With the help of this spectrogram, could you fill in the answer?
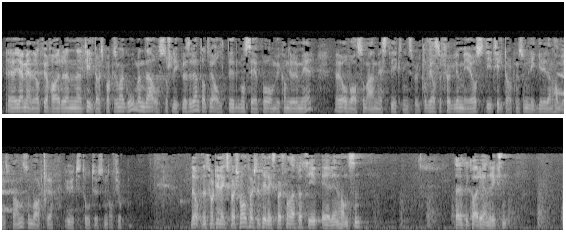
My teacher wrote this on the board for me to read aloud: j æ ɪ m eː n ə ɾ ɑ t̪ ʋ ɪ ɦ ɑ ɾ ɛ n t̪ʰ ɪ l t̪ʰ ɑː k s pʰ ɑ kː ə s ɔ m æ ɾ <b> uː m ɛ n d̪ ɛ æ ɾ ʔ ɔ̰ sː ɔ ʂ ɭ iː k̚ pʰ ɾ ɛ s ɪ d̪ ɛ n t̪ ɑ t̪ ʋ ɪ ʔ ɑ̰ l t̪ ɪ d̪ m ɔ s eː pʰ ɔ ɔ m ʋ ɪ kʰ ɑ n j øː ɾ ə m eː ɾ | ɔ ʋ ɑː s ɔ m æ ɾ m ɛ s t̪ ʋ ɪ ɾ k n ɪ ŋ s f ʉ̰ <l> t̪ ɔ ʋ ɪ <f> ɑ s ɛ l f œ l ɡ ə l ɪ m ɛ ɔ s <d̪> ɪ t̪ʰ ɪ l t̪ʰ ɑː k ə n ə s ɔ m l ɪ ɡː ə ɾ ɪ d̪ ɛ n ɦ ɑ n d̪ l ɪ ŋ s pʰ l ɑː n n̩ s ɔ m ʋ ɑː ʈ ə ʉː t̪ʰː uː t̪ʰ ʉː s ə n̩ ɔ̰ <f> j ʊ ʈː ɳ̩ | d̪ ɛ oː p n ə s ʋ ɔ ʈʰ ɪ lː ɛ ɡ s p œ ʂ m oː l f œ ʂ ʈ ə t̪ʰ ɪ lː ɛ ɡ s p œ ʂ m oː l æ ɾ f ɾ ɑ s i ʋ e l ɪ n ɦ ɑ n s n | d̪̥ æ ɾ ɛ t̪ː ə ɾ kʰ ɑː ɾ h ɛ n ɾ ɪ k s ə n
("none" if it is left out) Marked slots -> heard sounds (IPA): ɡ, l, h, d̪, f

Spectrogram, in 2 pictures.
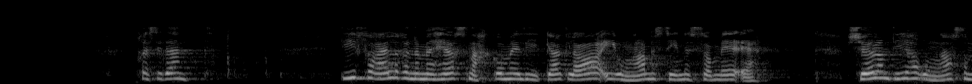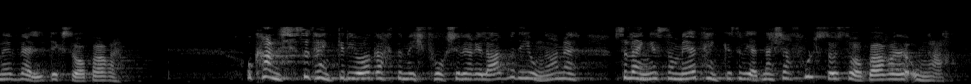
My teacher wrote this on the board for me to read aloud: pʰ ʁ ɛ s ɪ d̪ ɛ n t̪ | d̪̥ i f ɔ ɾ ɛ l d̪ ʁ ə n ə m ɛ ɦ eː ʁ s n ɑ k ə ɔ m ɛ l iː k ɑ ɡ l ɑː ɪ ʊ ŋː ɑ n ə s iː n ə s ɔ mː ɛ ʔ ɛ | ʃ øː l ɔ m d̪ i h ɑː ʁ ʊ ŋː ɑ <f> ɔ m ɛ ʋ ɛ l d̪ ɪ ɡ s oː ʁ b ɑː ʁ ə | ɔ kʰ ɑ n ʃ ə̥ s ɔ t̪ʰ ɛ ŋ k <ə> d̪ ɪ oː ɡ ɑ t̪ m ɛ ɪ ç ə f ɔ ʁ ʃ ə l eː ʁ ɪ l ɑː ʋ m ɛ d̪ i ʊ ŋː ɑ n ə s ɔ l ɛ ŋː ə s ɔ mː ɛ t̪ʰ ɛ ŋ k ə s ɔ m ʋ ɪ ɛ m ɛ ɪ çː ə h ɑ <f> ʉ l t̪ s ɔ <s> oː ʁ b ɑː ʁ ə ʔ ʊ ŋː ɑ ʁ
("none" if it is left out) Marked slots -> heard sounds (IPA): s, ə, f, s

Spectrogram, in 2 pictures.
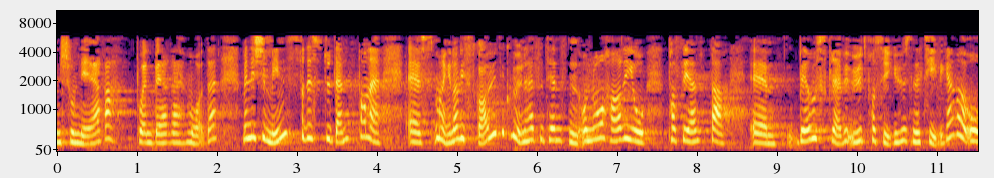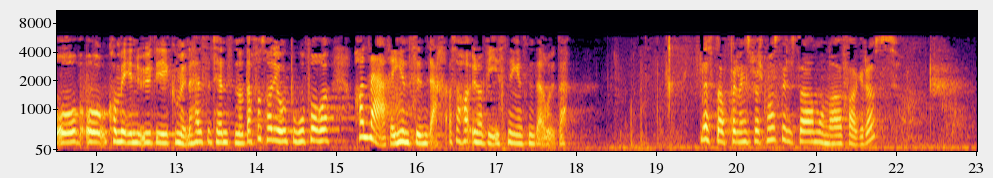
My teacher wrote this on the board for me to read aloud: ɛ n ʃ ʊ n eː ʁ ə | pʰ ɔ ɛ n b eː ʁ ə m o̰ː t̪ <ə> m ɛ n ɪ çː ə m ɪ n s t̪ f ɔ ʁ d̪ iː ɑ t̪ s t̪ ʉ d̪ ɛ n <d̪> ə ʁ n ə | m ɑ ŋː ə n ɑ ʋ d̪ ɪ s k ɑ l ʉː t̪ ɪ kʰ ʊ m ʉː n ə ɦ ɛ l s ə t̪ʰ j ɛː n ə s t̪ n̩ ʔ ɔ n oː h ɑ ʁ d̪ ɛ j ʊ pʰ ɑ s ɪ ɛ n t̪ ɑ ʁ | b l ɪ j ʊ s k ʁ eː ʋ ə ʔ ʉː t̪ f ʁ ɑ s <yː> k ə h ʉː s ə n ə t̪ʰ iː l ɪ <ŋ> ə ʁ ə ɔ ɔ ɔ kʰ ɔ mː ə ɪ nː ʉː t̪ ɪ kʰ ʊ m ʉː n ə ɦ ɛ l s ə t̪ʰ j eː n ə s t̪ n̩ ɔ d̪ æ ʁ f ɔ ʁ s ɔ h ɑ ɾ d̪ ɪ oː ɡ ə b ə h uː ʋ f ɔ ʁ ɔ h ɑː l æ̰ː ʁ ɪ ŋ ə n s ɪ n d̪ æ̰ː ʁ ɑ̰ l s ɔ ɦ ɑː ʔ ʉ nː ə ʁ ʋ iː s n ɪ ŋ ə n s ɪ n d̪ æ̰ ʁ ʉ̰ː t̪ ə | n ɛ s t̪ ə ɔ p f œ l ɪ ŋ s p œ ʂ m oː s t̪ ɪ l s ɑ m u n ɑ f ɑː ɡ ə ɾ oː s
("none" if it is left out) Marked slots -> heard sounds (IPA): ə, t̪, yː, ɡ

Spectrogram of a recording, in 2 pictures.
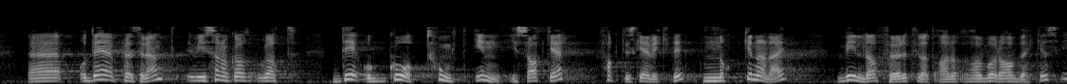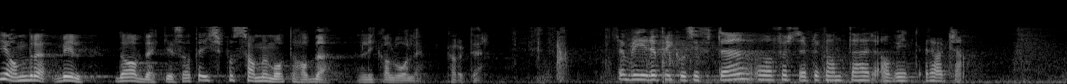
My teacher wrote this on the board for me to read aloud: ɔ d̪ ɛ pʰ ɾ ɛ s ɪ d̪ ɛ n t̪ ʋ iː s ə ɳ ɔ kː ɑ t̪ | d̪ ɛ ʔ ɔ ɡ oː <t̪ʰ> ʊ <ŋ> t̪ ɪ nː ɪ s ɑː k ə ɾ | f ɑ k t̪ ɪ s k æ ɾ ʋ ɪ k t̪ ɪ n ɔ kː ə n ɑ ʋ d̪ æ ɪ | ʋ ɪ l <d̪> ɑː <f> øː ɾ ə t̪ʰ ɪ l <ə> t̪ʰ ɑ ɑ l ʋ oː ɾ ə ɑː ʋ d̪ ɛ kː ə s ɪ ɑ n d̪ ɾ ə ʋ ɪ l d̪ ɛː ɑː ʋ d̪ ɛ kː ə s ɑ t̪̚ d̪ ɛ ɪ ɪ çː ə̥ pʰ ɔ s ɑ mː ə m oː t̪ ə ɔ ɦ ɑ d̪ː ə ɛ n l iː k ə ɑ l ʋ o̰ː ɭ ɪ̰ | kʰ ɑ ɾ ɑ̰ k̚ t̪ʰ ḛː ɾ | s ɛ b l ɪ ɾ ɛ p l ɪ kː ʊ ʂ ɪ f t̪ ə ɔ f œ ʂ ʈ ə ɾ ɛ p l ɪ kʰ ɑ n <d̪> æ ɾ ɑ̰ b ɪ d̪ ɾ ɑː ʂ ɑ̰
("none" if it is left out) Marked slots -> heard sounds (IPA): t̪ʰ, ŋ, d̪, f, ɑ, t̪

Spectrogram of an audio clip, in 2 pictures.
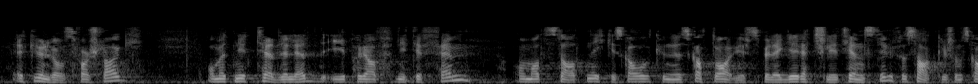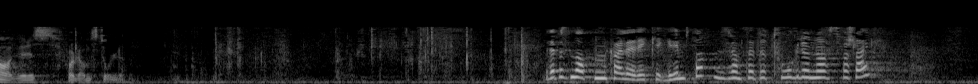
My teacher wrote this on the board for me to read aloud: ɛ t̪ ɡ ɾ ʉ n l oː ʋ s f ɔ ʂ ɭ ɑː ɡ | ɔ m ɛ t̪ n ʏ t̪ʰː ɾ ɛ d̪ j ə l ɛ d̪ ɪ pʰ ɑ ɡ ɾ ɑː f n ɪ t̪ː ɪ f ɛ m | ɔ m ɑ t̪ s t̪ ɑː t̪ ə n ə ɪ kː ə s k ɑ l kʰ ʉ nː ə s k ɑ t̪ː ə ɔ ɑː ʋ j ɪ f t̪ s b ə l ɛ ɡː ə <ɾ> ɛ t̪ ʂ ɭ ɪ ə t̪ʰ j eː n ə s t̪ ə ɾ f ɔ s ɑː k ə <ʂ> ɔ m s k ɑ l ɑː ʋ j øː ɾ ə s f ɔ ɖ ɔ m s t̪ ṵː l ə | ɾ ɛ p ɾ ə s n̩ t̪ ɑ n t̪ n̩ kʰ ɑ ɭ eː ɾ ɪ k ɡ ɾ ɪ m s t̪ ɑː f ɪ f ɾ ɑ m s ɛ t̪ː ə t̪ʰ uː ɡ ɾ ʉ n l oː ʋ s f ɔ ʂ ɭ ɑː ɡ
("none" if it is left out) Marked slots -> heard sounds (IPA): ɾ, ʂ

